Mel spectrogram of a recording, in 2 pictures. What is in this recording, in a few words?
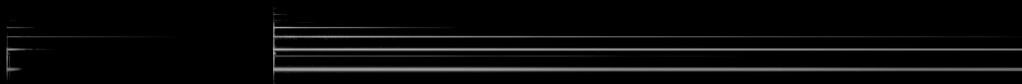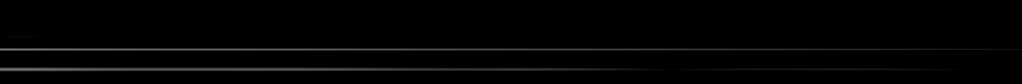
medium bell wake plus full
